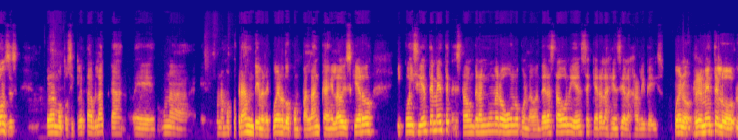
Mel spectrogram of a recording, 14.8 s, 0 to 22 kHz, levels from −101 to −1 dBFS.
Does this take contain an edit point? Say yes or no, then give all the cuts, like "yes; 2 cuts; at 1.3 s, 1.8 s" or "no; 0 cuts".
yes; 2 cuts; at 9.0 s, 13.4 s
